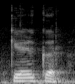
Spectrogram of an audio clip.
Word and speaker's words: केलकर: इंसान है यहां पर मराठी में इसको केलकर ऐसे बोला जाता है ल बोला जाता है बहुत सारे हिंदी मीडियम लोग उसको ल इसको प्रोनाउंस नहीं कर पाते तो एगजैक्टली हम उसको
